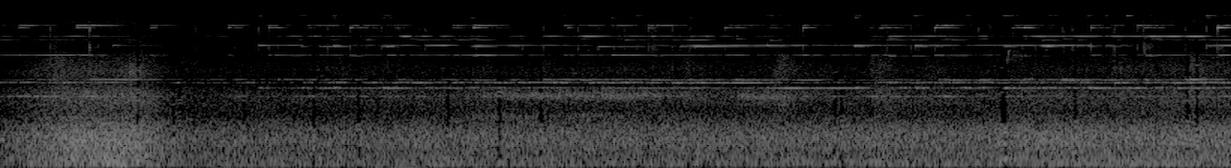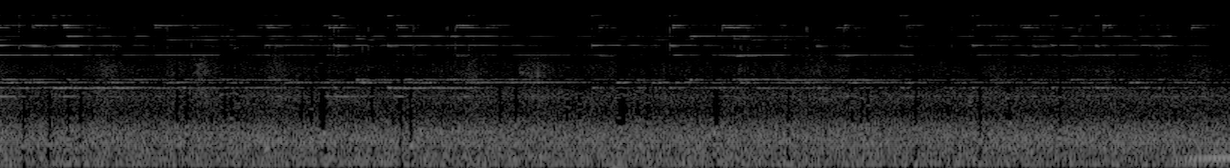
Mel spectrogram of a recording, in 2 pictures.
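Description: Faint wind chimes ringing over a steady soft hiss, fading in at the start.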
